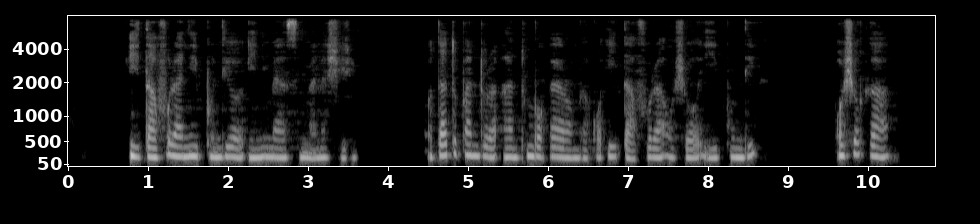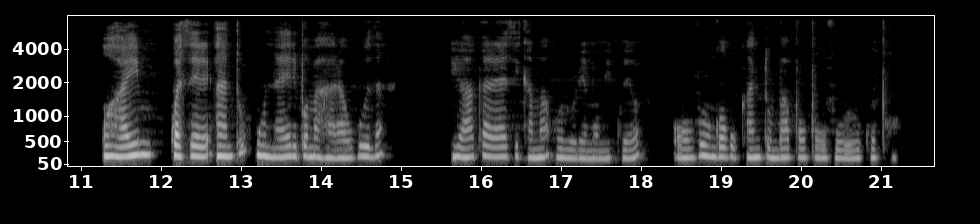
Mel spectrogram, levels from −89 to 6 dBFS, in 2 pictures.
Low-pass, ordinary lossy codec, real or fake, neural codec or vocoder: 7.2 kHz; AAC, 48 kbps; real; none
